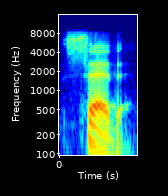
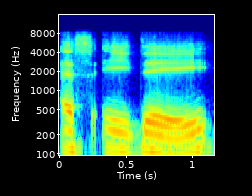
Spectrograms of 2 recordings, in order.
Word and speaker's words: said: said it's not said said it's pronounced as though it's sed even though it's written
